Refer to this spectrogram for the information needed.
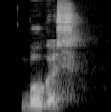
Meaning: good-looking guy, hot guy, handsome man, hunk
- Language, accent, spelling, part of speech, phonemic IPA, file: French, France, beau gosse, noun, /bo ɡɔs/, LL-Q150 (fra)-beau gosse.wav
